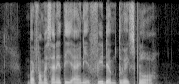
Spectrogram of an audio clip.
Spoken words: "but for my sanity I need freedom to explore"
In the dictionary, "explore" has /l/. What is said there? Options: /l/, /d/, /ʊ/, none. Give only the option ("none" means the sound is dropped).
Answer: /l/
